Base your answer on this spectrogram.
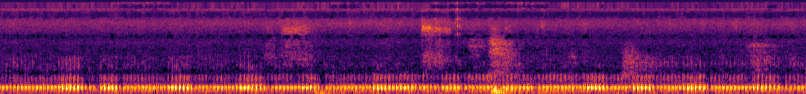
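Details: Black silver Scottish Straight cat purring steadily, a low continuous rumble with soft rhythmic pulses through the whole stretch, a few faint higher clicks and rustles above it.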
